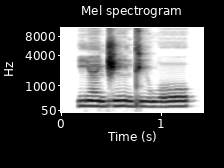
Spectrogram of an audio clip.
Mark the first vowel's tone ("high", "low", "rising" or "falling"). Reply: low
